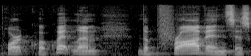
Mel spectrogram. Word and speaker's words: Port Coquitlam: looking for capital letters and the answer is port coquitlam tricky to pronounce it's from my hometown area so that's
